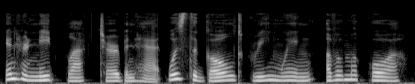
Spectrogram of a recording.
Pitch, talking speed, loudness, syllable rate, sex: 185 Hz, 200 wpm, -17 LUFS, 4.3 syllables/s, female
